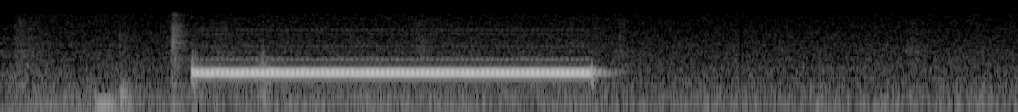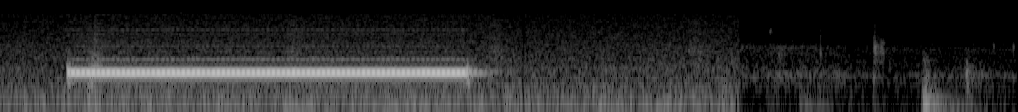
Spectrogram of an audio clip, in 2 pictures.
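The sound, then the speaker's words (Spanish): A telephone line tone plays as a call is placed: a steady, loud, low hum sounds for about two seconds, falls silent, then repeats once more for the same length. Faint rustling and a few soft clicks follow. “A ver, espera que lo marco.”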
